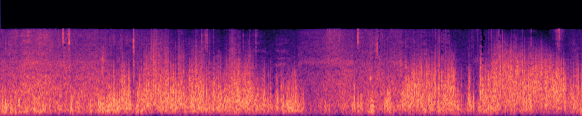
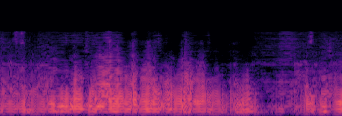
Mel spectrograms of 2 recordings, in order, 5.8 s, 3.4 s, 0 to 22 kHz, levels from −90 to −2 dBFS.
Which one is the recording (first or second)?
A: first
